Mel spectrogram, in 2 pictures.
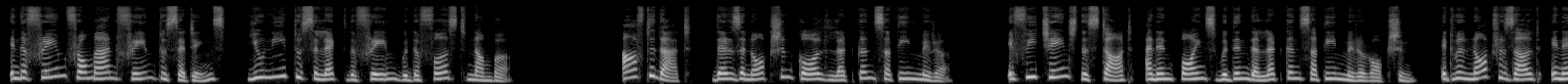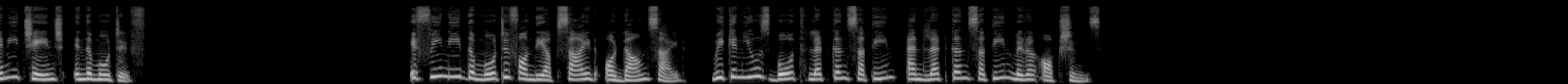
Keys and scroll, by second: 14.0 ctrl+e.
